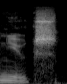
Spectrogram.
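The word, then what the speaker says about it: nucs: them that is um n-u-c-s is how it's spelled but it's pronounced nukes Maritime nuclear power very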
